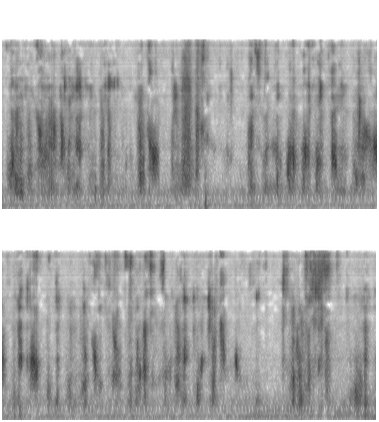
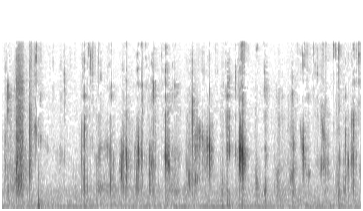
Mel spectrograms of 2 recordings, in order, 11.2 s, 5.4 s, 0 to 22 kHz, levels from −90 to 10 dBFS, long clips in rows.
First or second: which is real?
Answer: second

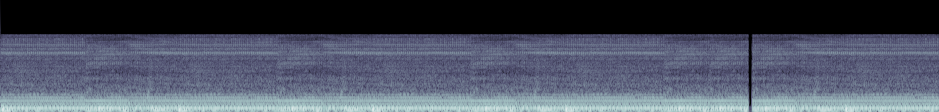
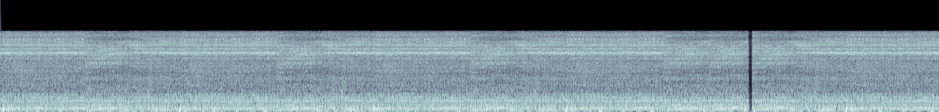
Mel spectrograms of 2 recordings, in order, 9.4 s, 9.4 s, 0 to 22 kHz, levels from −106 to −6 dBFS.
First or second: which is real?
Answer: first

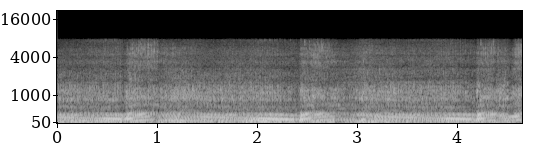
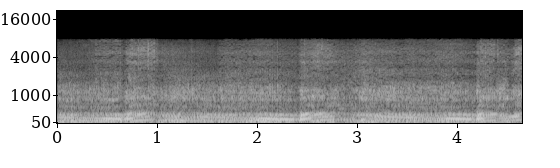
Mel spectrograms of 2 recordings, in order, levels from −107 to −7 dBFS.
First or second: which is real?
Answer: first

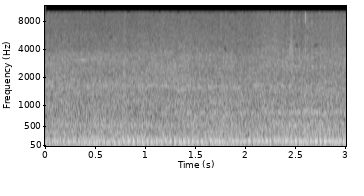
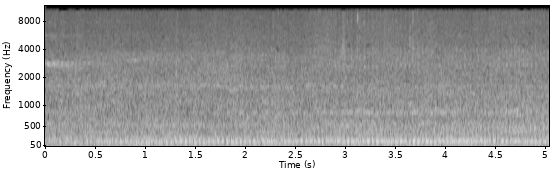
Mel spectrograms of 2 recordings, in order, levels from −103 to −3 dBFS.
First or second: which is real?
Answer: second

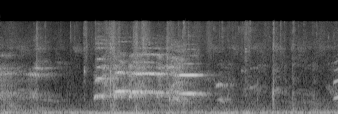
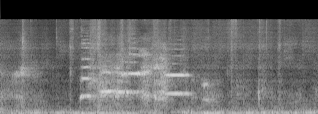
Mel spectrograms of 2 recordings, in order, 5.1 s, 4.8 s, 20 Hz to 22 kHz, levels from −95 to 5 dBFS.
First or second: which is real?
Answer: first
